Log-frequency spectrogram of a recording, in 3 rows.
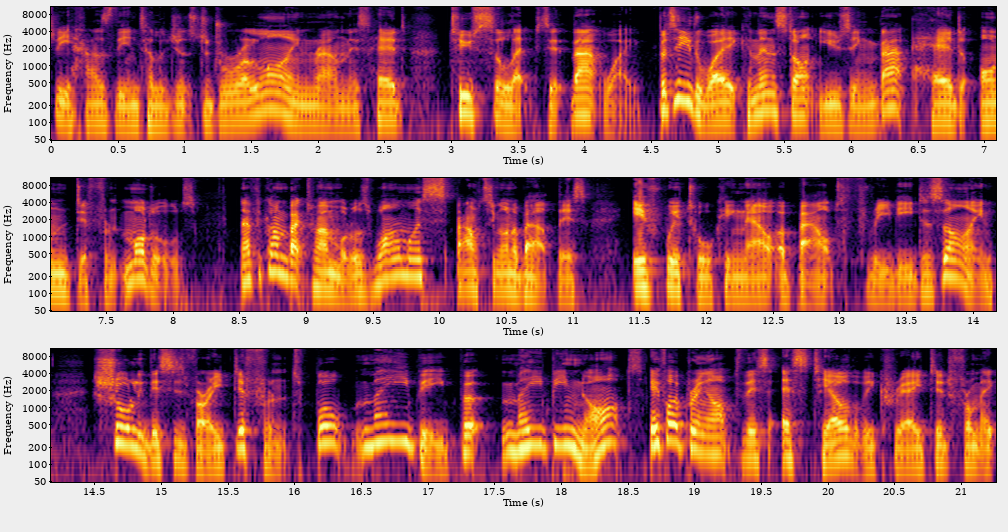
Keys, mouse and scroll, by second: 9.4 shift+middle click, 14.6 middle click, 18.2 shift+middle click.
